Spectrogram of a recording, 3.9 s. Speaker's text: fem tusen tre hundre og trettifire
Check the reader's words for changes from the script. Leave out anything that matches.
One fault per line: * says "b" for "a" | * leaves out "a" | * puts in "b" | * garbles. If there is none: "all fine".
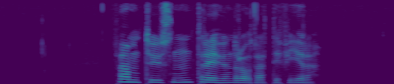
all fine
